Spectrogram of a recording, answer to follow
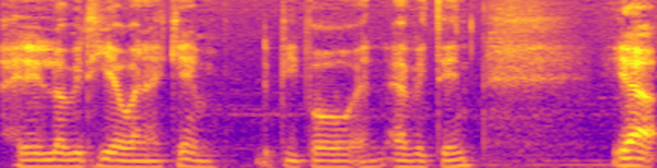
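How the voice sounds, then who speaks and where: Noticeable background noise can be heard while a man speaks. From Ghana. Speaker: MC and DJ. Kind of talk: radio interview. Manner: halting.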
